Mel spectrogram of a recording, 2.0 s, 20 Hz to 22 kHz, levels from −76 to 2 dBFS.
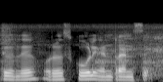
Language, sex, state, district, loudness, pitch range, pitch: Tamil, male, Tamil Nadu, Kanyakumari, -18 LUFS, 115-130 Hz, 125 Hz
